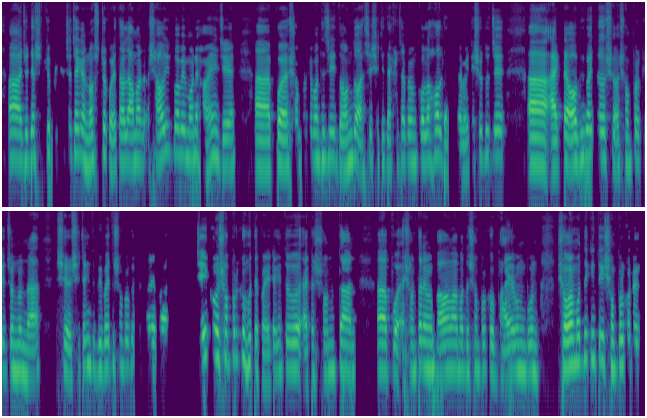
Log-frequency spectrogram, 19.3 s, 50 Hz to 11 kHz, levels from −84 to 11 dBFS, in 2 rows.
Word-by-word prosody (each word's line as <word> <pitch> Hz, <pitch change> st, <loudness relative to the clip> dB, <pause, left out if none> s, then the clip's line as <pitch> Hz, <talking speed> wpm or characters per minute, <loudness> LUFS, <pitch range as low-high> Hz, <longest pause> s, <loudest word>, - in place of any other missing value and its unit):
আ -, -, +6 dB, 0.2 s
যদি 170 Hz, +2 st, -3 dB
আসলে -, -, -7 dB
কেও 200 Hz, -, -3 dB
বিশ্বাসের 440 Hz, -, -15 dB
জায়গা 190 Hz, -2 st, +2 dB
নষ্ট 165 Hz, +5 st, -3 dB
করে 145 Hz, -, 0 dB
তাহলে 160 Hz, 0 st, +2 dB
আমার 165 Hz, +1 st, 0 dB, 0.2 s
স্বাভাবিক 185 Hz, +6 st, 0 dB
ভাবেই 195 Hz, -1 st, +1 dB
মনে 180 Hz, +1 st, -1 dB
হয় 185 Hz, -, -1 dB
যে 150 Hz, -, 0 dB, 0.5 s
আ -, -, +6 dB, 0.2 s
প -, -, -37 dB, 0.2 s
সম্পর্কের 180 Hz, +3 st, -11 dB
মধ্যে 175 Hz, 0 st, -2 dB
যেই 180 Hz, -1 st, -2 dB
দ্বন্দ্ব 160 Hz, +5 st, +1 dB
আছে 135 Hz, -, -11 dB
সেটি 160 Hz, -1 st, -11 dB
দেখা 145 Hz, +2 st, -9 dB
যাবে 165 Hz, 0 st, -4 dB
এবং 165 Hz, -, -2 dB
কোলাহল 170 Hz, +3 st, +2 dB
দেখা 130 Hz, -, -8 dB
যাবে। 130 Hz, -1 st, -3 dB
এটি -, -, -18 dB
শুধু 185 Hz, +1 st, -5 dB
যে 185 Hz, -, +2 dB, 0.5 s
আ -, -, +10 dB, 0.3 s
একটা 140 Hz, -, +1 dB
অবিবাহিত 185 Hz, +3 st, 0 dB, 0.2 s
স -, -, -6 dB, 0.2 s
সম্পর্কের 165 Hz, +1 st, -5 dB
জন্য 170 Hz, -1 st, +1 dB, 0.2 s
না, 140 Hz, -, +3 dB, 0.4 s
সে 170 Hz, -, -2 dB
সেটা 170 Hz, +1 st, -11 dB
কিন্তু 190 Hz, -2 st, -4 dB
বিবাহিত 175 Hz, +2 st, -1 dB
সম্পর্ক 180 Hz, -1 st, -7 dB
হতে -, -, -47 dB
পারে 170 Hz, 0 st, 0 dB
বা 165 Hz, -, +3 dB, 0.5 s
যেইকোনো 235 Hz, +1 st, +4 dB
সম্পর্ক 225 Hz, +1 st, -3 dB
হতে 170 Hz, -4 st, -2 dB
পারে। 130 Hz, -2 st, -2 dB
এটা 160 Hz, -, -5 dB
কিন্তু 170 Hz, +1 st, -5 dB, 0.3 s
একটা 155 Hz, +2 st, -7 dB
সন্তান 165 Hz, +1 st, 0 dB, 0.4 s
আ -, -, +8 dB
প -, -, -23 dB, 0.2 s
সন্তান 165 Hz, +3 st, -1 dB
এবং 170 Hz, -, +2 dB
বাবা-মা 165 Hz, +3 st, +4 dB
মধ্যে 160 Hz, -1 st, -3 dB
সম্পর্ক, 165 Hz, 0 st, -7 dB, 0.2 s
ভাই 140 Hz, +1 st, +1 dB
এবং 170 Hz, +1 st, 0 dB
বোন 165 Hz, 0 st, -1 dB, 0.4 s
সবার 185 Hz, +2 st, +9 dB
মধ্যে 205 Hz, +2 st, +1 dB
কিন্তু 215 Hz, -, -3 dB
এই 200 Hz, -, -3 dB
সম্পর্কটা 185 Hz, +2 st, 0 dB
170 Hz, 220 wpm, -22 LUFS, 165-185 Hz, 0.5 s, আ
